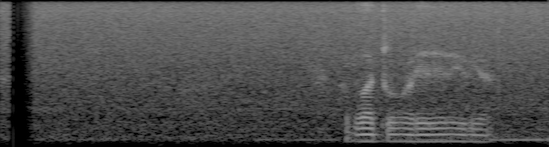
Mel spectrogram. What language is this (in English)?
Sinhala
